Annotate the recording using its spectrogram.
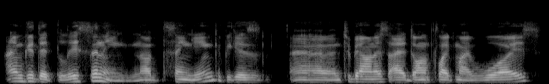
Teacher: That Russian v is softer than the English v.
